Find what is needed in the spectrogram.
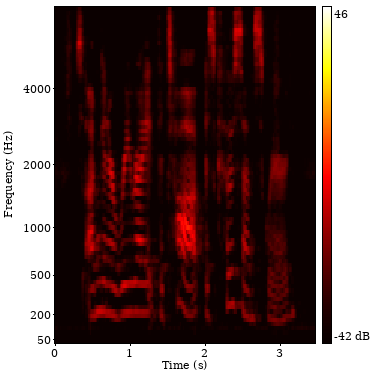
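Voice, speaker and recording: A woman with a Southern US accent sounds somewhat breathy, speaking at a moderate pace and medium pitch. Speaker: math teacher. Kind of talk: tutorial.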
